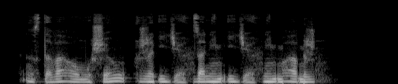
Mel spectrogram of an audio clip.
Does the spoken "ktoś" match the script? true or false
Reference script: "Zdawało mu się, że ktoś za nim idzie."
false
